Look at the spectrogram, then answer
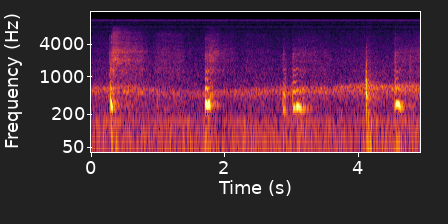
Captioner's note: Kathy whimpering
